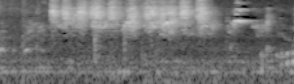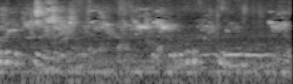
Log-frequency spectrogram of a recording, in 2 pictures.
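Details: Home-bred gola pigeons, about forty birds, kept at home; a burst of wing flapping followed by soft low cooing notes, wavering and repeated, with rustling and scratching around.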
